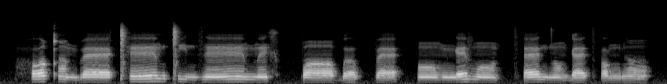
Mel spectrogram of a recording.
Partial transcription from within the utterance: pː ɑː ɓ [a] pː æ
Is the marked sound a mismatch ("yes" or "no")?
yes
